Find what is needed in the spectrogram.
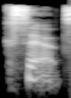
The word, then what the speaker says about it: xertz: I pronounce that with a kind of German accent. Xertz. So X-E-R-T-Z. – X-E-R-T-Z.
